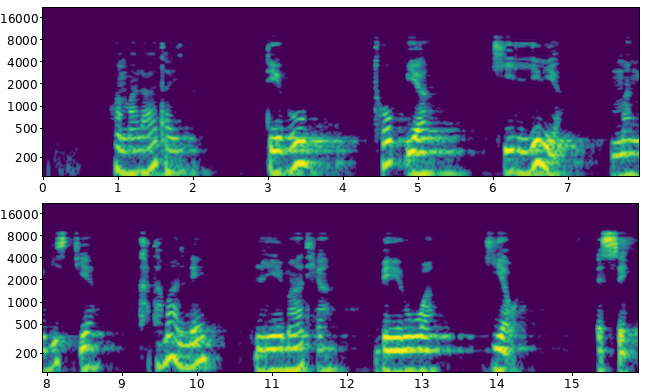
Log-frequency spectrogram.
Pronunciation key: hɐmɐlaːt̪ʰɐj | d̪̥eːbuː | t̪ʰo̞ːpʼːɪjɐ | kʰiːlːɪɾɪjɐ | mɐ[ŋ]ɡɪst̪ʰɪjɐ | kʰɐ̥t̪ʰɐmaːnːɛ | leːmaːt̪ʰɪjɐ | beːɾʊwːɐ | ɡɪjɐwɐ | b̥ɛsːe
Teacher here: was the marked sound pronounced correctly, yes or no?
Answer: yes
